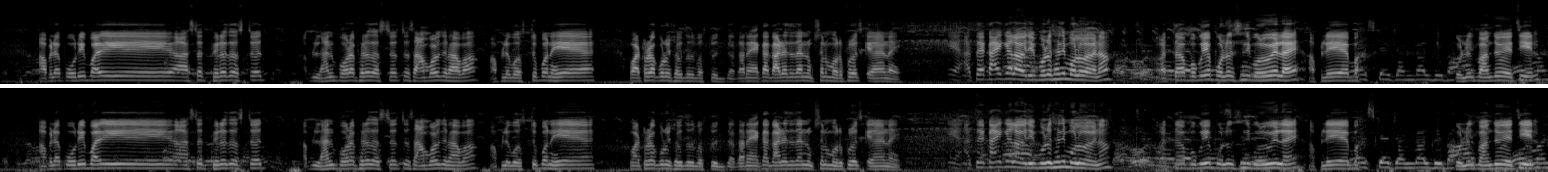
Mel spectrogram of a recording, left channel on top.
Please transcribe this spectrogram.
आपल्या पोरीबाळी असतात, फिरत असतात, आपले लहान पोरं फिरत असतात. तर सांभाळून राहावा. आपले वस्तू पण हे वाटोळा करू शकतात वस्तूंचा, कारण एका गाड्याचं नुकसान भरपूरच केलं नाही. आता काय केलं होते, पोलिसांनी बोलवलं आहे ना. आता बघूया, पोलिसांनी बोलवलेलं आहे. आपले पोलीस बांधव येतील.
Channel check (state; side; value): normal; both; correlation 0.50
